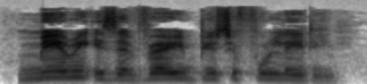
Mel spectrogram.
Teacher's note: lady, the last stressed syllable in the group, will be assigned the nuclear stress, which is the most prominent stress, while Mary and beautiful will be assigned tertiary stress, a prominence that is not as outstanding as that of lady. · Mary, beautiful, and lady will be assigned stress, while is and a will be left unstressed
